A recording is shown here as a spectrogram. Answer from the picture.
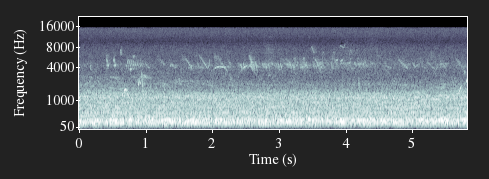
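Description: Several birds chirping and singing, many short rising and falling notes, over a steady low background hum.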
